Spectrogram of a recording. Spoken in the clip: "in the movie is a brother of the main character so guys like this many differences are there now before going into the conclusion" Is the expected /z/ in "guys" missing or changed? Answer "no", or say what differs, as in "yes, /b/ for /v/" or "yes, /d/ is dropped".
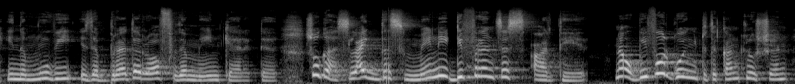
yes, /s/ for /z/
